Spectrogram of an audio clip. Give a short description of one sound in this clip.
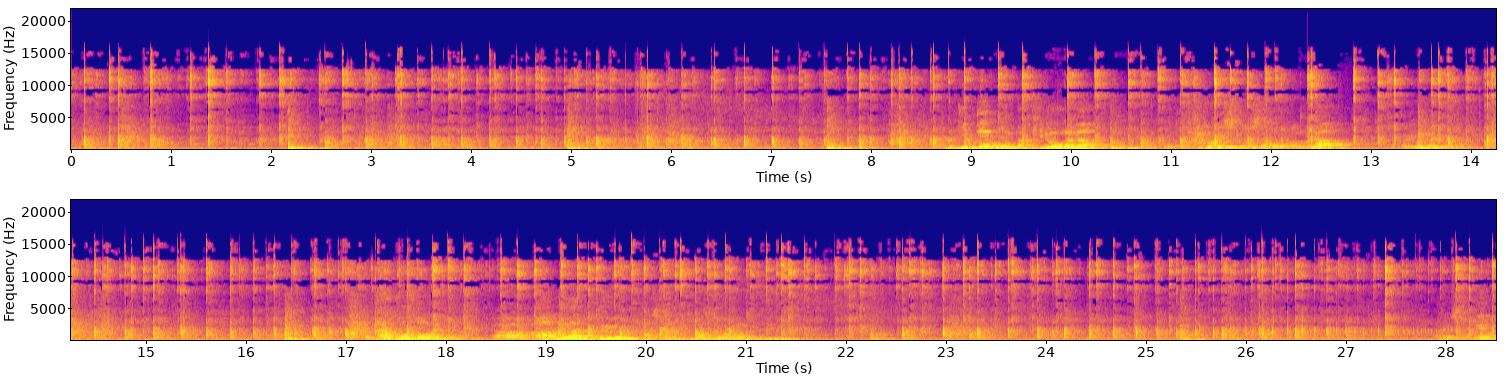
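Ping-pong balls bounce and click rapidly on a table.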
